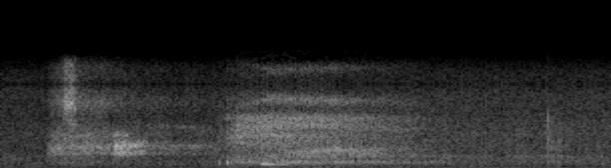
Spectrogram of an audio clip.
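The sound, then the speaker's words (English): Deep breathing during a guided breathing exercise, with a short airy inhale followed by a longer, rushing breath that slowly fades, moderately loud and with no talk. “so let's breathe into that”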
